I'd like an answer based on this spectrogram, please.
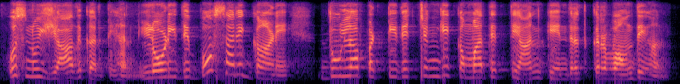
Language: Punjabi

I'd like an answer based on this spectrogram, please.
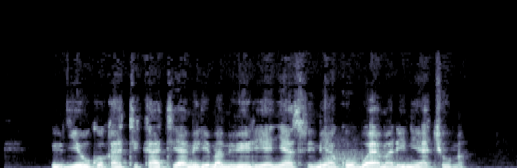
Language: Swahili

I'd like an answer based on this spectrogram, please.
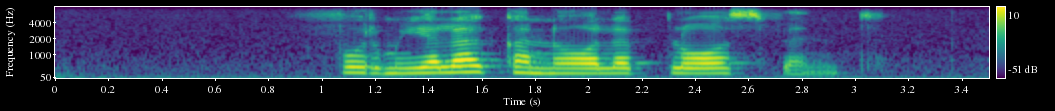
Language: Afrikaans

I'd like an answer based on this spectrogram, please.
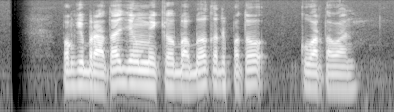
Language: Sundanese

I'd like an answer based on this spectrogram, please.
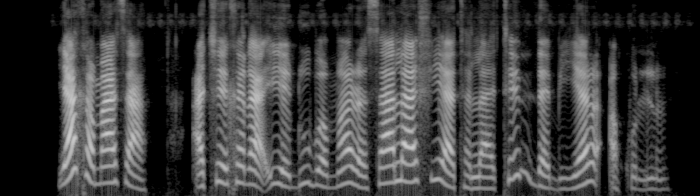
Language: Hausa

